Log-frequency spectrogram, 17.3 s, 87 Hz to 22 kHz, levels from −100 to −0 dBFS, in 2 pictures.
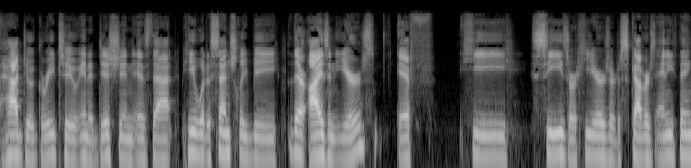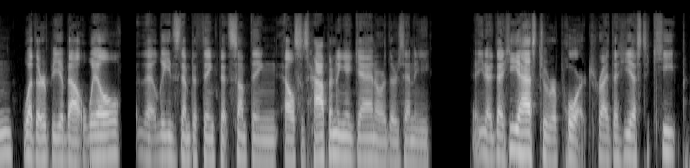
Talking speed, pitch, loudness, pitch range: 195 wpm, 125 Hz, -31 LUFS, 115-135 Hz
